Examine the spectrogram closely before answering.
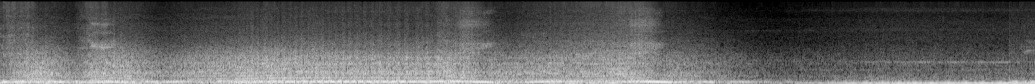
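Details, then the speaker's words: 1976 vintage RV camper's engine started after a long winter: deep roar climbs and falls smoothly through several blips, then settles to a calm idle with no stumble. Normal revving. "Listen to it roar."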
